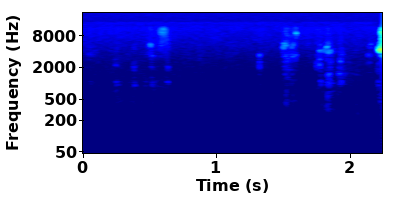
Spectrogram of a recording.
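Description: Near silence, with a few very faint scratches of a pen writing on paper, more of them near the end.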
